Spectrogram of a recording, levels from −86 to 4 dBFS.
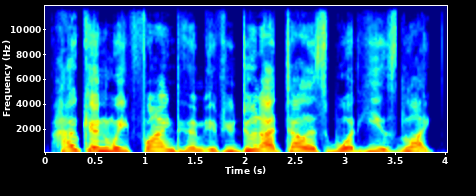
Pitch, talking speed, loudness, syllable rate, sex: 225 Hz, 225 wpm, -17 LUFS, 4.2 syllables/s, female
